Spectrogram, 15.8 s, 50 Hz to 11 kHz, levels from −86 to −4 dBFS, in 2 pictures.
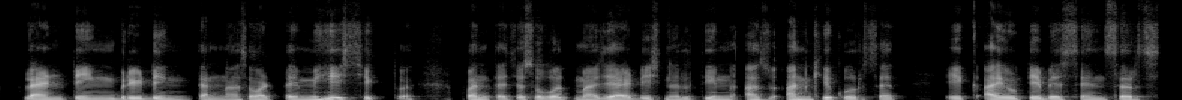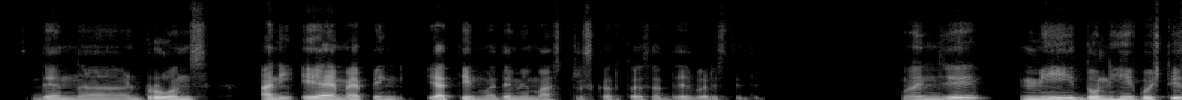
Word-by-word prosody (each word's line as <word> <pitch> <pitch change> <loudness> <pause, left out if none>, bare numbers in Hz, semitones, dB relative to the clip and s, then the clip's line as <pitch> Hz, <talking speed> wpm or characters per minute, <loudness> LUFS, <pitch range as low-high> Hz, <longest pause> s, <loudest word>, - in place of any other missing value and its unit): Planting, 135 0 +2
breeding 135 +1 +2
त्यांना 140 0 -4
असं 145 +1 -2
वाटतंय 140 +2 0
मी 150 -1 0
हेच 165 -1 +4
शिकतोय. - - -5 0.4
पण 150 +1 +3
त्याच्यासोबत 155 +1 0
माझे 140 +1 +2
ॲडिशनल 140 +2 0
3 145 0 +1
अजून 135 +2 -3
आणखी 145 +3 +3
कोर्स 135 -1 -2
आहेत. 135 0 -2 0.3
एक 135 0 -3
आय-ओ-टी 135 +1 +5
बेस्ड 140 0 +2
सेन्सर्स 145 +2 -2 0.4
देन 135 +1 -3
अ, 130 -1 -8
ड्रोन्स 145 +4 +2 0.4
आणि 130 0 0
एआय 135 0 +5
मॅपिंग 135 +3 -3 0.2
या 140 0 +5
3 140 -1 -1
मध्ये 135 0 -5
मी 135 - -7
मास्टर्स 125 -1 -12
करतोय - - -10
सध्याच्या - - -10
परिस्थितीत. - - -13 1.0
म्हणजे 150 +4 +1 0.3
मी 155 +4 +4
दोन्ही 145 +2 +4
गोष्टी 155 0 +3
140 Hz, 150 wpm, -27 LUFS, 135-150 Hz, 1.0 s, आय-ओ-टी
